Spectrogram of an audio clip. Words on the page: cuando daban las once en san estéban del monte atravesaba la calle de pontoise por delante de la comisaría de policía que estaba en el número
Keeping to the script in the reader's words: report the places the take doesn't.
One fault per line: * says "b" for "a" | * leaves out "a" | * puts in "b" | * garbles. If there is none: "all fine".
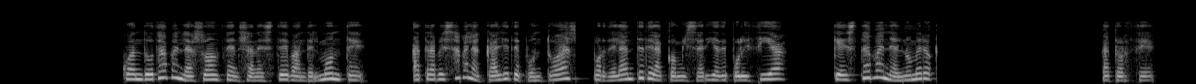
all fine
